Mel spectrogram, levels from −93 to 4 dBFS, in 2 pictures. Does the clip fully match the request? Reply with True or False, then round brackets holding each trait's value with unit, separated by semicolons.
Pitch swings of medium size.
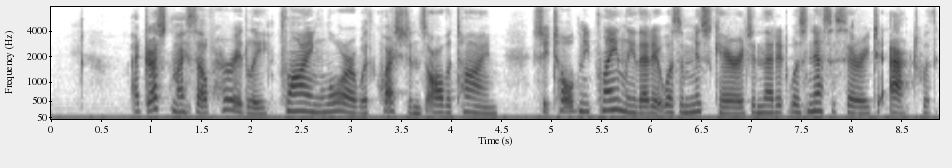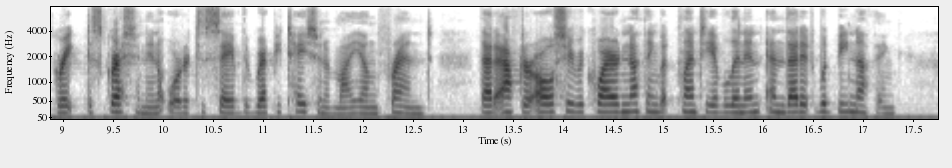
True (3.0 semitones)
